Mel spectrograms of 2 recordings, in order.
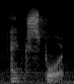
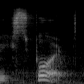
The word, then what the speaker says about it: export: it is very simple for two syllable nouns and adjectives you have to stress the first syllable as I have done how about do too so we talked about two syllable verbs now you have to stress the second syllable for example to present to export to decide to begin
